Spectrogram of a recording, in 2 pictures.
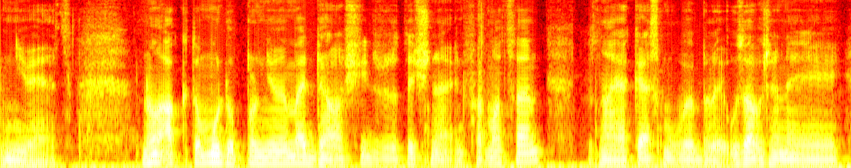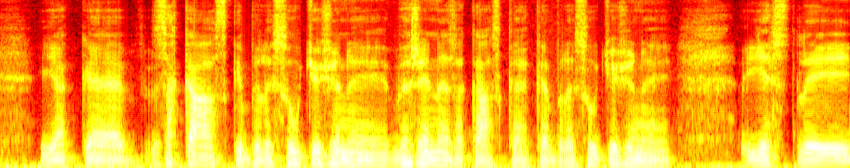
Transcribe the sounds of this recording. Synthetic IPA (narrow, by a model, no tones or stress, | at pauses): vɲiːvjɛ̰t͡s | no̞ʔa̰kt̪o̞mudo̞pl̩ɲujɛmɛdalʃiːdodat̪ɛt͡ʃnɛ̰ːʔɪ̰nfo̞ɾmat͡sɛt̪oznnaːjakɛːsmlowvɪbɪlɪ̰ʔuzavr̝ɛnɪjakɛːzakaːskɪbɪlɪso̞wcɛʒɛnɪvɛrɛjnɛːzakaːskɪjakɛːbɪlɪso̞wcɛʒɛnɪ | jɛst̪lɪ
